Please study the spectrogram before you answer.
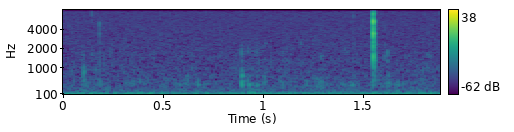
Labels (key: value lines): label: anthrophony, boat engine
recorder: SoundTrap 300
